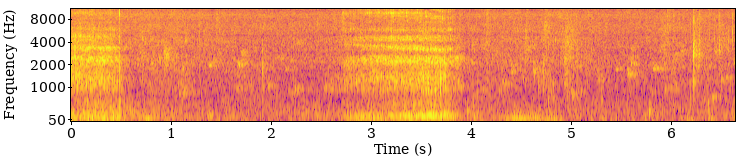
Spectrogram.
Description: Snoring German Shepherd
